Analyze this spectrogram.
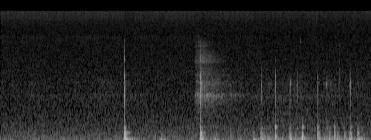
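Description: Two sharp knocks about a second and a half apart, the second with a brief ringing tone, then quick irregular footfalls on a concrete floor as the player runs.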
